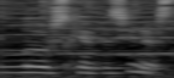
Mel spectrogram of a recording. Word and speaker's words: Los Campesinos: in that different way, but it's Spanish. It's Los Campesinos. That's how they say it in Spanish. So I'm gonna go with the people who made up the word in the first place.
